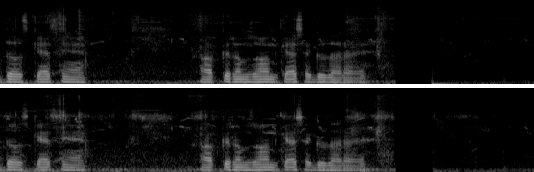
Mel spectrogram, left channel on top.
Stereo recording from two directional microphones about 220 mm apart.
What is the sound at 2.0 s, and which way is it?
Speech, 5° left (ahead or behind).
